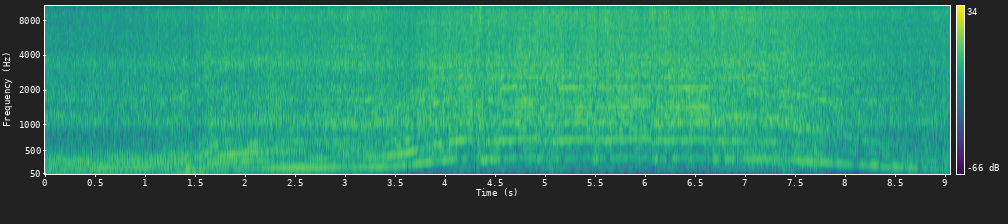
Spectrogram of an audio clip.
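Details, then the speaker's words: 2005 Kawasaki ZX-6R four-cylinder after fixing a dead cylinder, not fully warmed up: crisp revs climb and fall evenly with no stumble or miss, all four cylinders firing cleanly. "Dat klonk nu eens als een echte Ninja De blijdschap om mijn ninja te horen is echt sky high"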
